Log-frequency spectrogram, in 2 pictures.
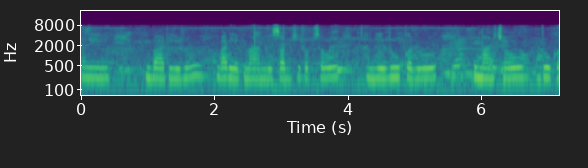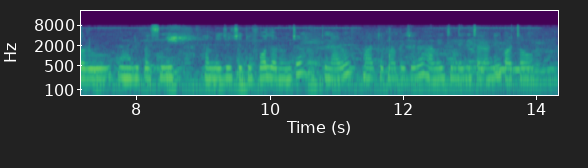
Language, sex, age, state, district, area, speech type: Nepali, female, 30-45, West Bengal, Darjeeling, rural, spontaneous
